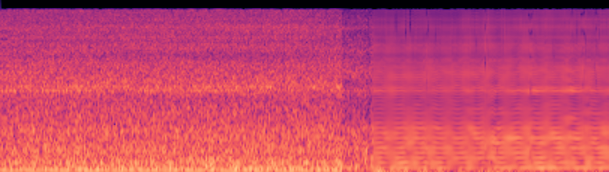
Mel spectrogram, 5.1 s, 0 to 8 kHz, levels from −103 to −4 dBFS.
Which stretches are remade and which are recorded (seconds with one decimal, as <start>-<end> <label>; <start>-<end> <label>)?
0.0-3.1 recorded; 3.1-5.1 remade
